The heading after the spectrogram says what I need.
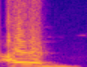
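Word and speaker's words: iron: water, আয়রন, আয়রনের উচ্চারণ আয়ন, আয়ন, sound, knowledge, help, damage,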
